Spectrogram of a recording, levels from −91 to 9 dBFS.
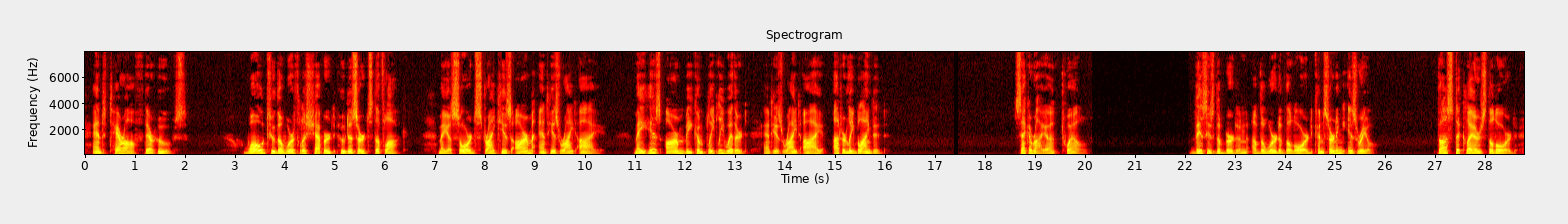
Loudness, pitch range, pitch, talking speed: -19 LUFS, 100-160 Hz, 130 Hz, 115 wpm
